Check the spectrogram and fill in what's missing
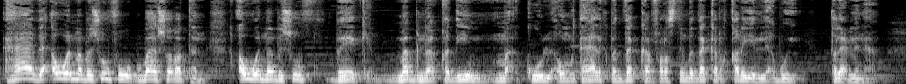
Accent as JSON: {"language": "Arabic", "town": "Irbid", "region": "Irbid Governorate", "country": "Jordan", "tie": "born there", "said": "معلق رياضي وكذلك مقدم برامج تلفزيونية، عمري 29 سنة. ولدت في مدينة إربد،"}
